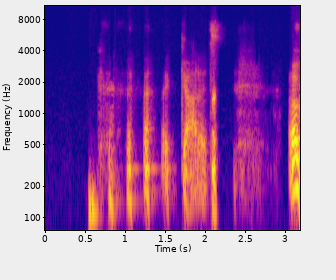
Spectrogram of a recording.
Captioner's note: laughing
